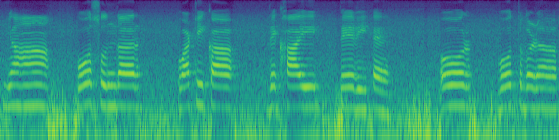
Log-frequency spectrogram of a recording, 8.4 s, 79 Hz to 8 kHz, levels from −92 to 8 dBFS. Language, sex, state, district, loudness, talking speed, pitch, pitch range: Hindi, female, Haryana, Jhajjar, -14 LUFS, 80 wpm, 235 Hz, 230-245 Hz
